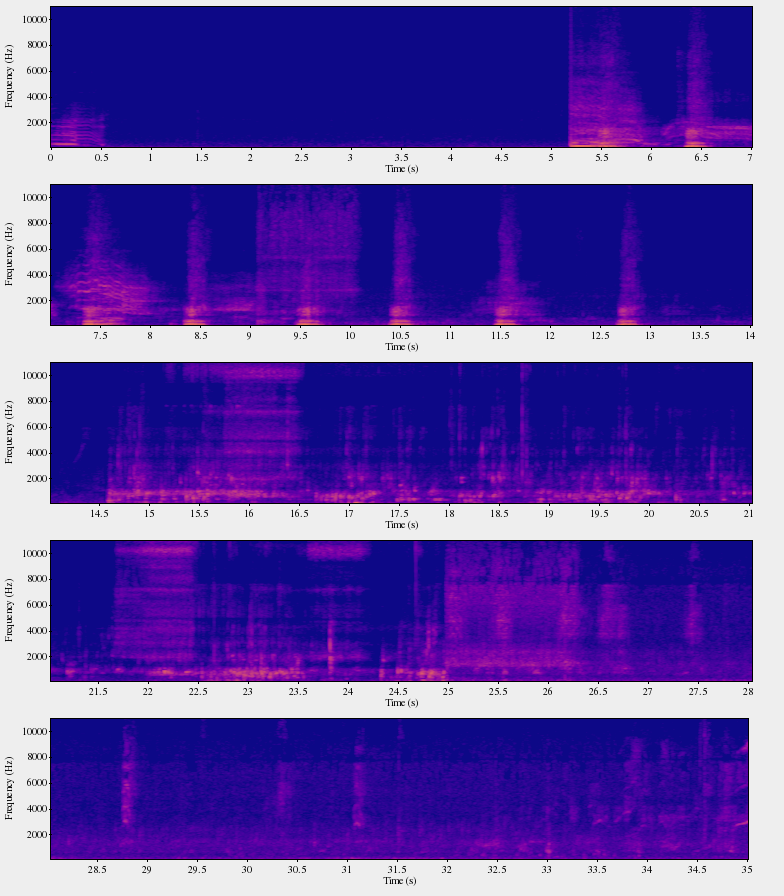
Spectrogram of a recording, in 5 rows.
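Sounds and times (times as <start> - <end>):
animal low calls: 5.2 - 12.0.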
